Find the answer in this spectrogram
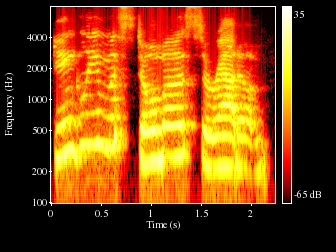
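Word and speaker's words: Ginglymostoma: this i'll try again i googled it to make sure i can pronounce it correctly it's gingly mustoma and gingley just makes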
